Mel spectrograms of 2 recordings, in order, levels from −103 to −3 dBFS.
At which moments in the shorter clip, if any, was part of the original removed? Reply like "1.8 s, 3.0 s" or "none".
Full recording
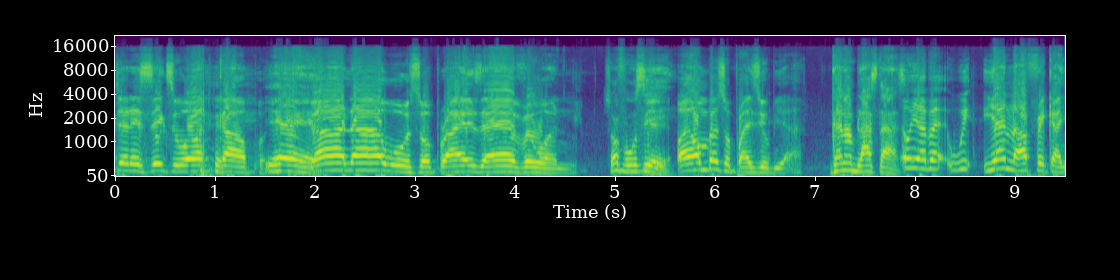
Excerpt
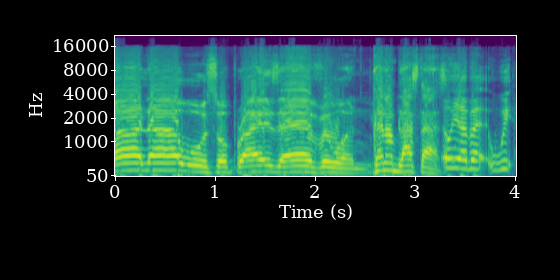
2.5 s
